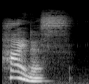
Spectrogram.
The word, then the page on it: highness: British English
